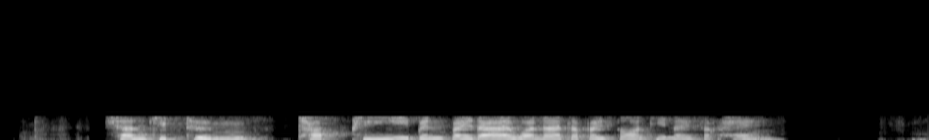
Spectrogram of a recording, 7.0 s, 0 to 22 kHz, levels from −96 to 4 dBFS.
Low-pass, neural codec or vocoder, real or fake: 3.6 kHz; codec, 24 kHz, 6 kbps, HILCodec; fake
